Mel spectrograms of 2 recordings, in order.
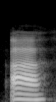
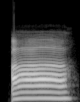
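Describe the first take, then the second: First: The vowel is short and quick. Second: The vowel is long and stretched. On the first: "the alif stretches the a sound" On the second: "to a"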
